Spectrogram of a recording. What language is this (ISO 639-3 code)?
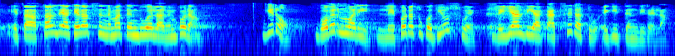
eus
